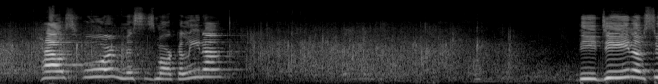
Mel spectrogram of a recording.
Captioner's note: audience applause; audience applause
